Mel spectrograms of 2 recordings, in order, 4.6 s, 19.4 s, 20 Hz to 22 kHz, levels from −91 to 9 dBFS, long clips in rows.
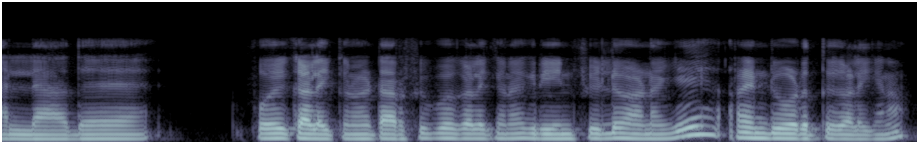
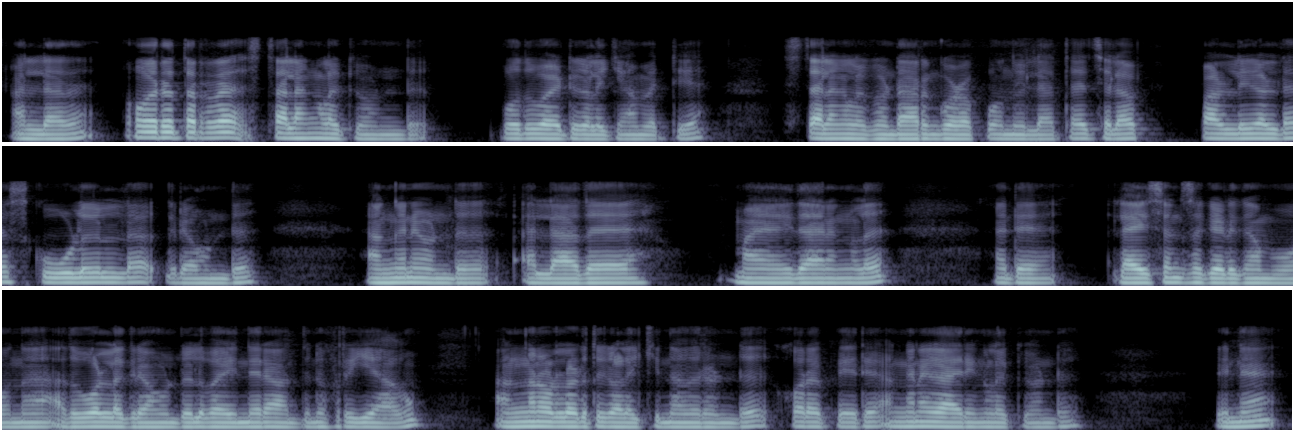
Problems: low volume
